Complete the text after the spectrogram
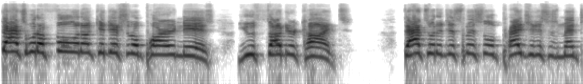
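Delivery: loud, high furious correction; real rant, slowing on the insult; angry rant. Real, not acted. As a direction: hammer the point home angrily. Ranting at judge on stream.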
